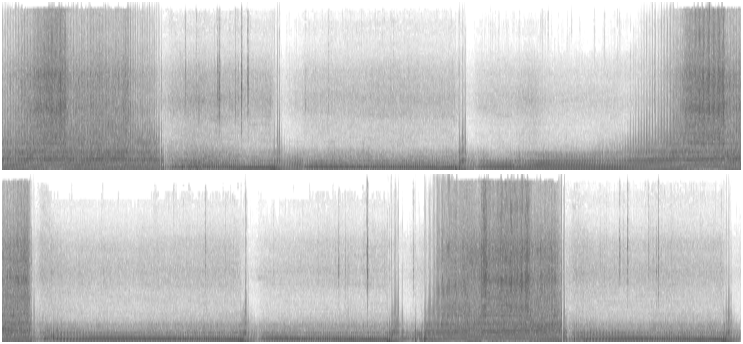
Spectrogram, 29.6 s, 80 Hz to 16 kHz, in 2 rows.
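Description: Tuned Nissan GT-R's twin-turbo V6 with a full exhaust, driven through repeated hard pulls. Revs climb, drop sharply at each gear change, and sink slowly between pulls. The three loudest full-throttle bursts come near the start, about halfway through, and about three-quarters of the way in.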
